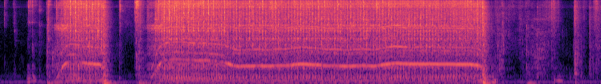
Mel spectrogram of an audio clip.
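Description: A sewing machine stitches a pouch seam along the seam allowance: a short burst around two seconds, then a loud, steady whirring run of about seven seconds before it stops, with no talking.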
